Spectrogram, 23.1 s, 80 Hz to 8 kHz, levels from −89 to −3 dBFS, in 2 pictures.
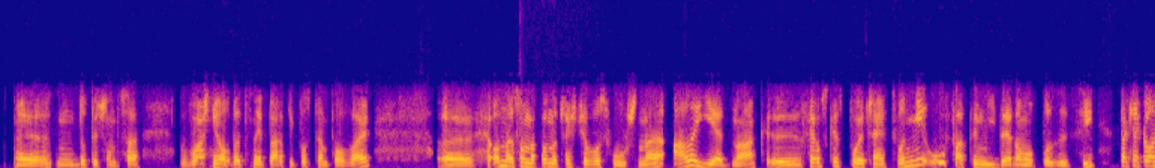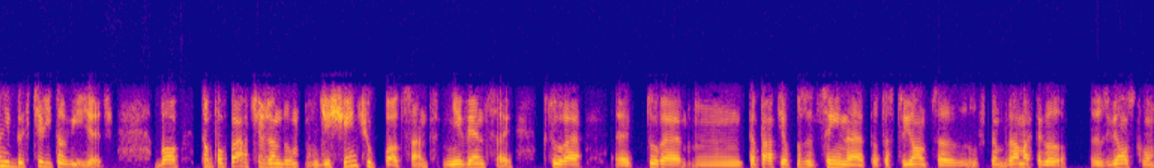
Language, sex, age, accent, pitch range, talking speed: Polish, male, 40-59, native, 140-185 Hz, 115 wpm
